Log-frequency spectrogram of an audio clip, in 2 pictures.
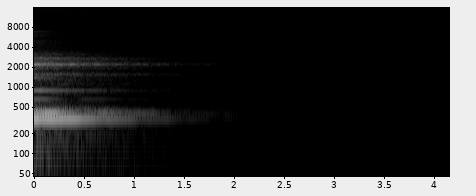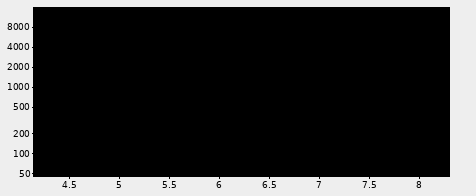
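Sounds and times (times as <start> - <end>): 
balafon: 0.0 - 0.6.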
